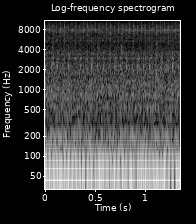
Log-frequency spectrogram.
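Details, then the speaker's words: 2023 Chevrolet Onix LT turbo manual, cold engine idling after first morning start, hood open: rough uneven rumble and faint knocking when the brake pedal is pressed. Mechanic said normal; owner suspects a brake-related fault, source undetermined. "Pessoal, esse barulho é quando o carro tá frio. Aí pisa no freio."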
